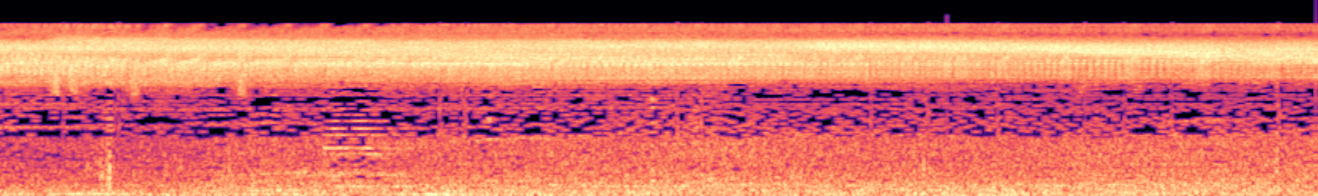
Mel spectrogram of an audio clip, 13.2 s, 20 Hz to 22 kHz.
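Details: Dense cicada chorus in August 2008: a steady, loud, hissing drone held high and unbroken for the whole stretch, with faint low background rumble underneath.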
